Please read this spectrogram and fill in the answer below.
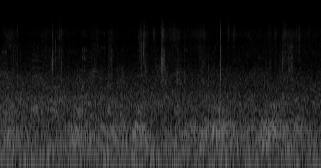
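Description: Outdoor ambience of indistinct, murmured voices from people nearby, with a few sharp clicks scattered through it.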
